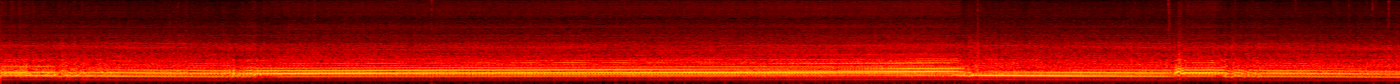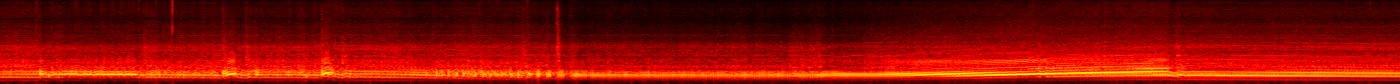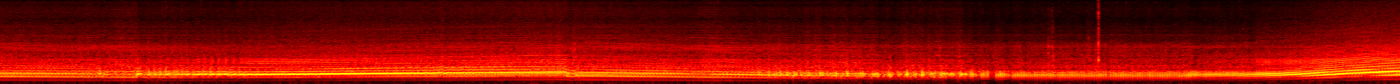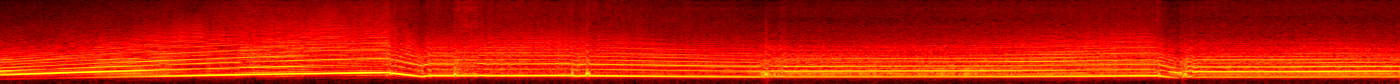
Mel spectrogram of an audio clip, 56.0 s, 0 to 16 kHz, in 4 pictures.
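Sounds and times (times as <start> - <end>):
motorcycle exhaust revving: 0.0 - 37.9, 39.6 - 56.0.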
